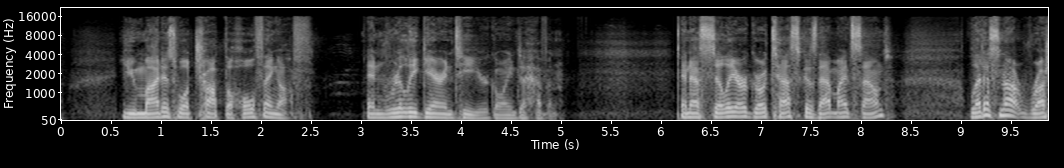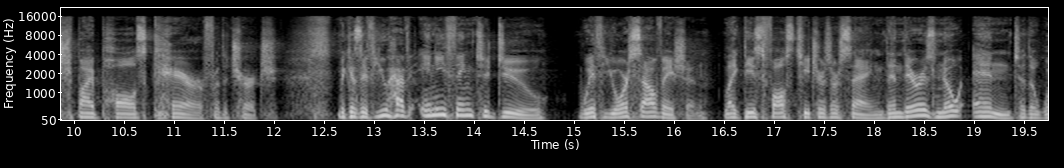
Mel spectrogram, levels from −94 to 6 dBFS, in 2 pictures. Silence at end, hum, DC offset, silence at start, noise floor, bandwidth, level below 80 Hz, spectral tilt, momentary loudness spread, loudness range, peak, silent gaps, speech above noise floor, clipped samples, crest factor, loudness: 0 s; none; under 0.1%; 0.6 s; -57 dBFS; 16.5 kHz; -60 dBFS; -4 dB/octave; 12 LU; 4 LU; -4 dBFS; none; 36 dB; under 0.1%; 18 dB; -21 LUFS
